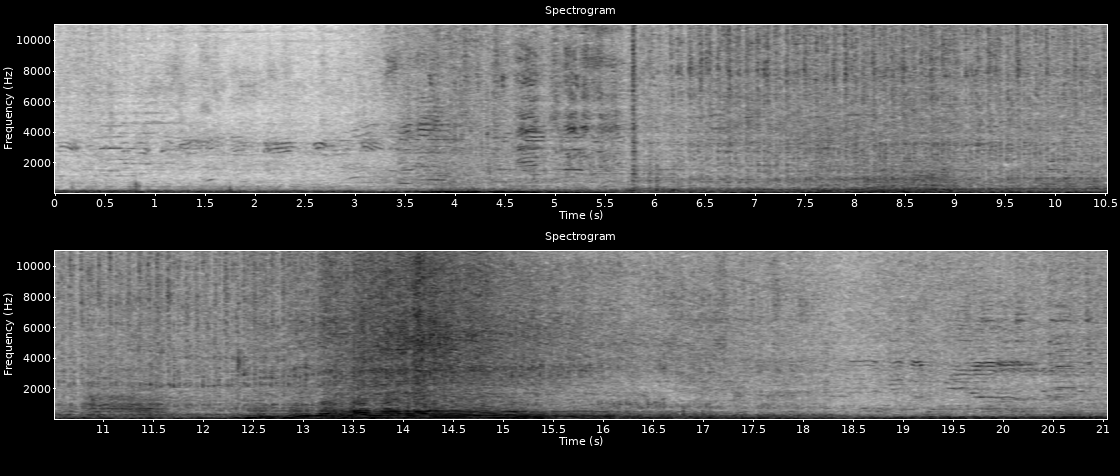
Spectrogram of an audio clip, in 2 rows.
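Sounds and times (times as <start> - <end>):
engines running: 0.0 - 21.0
vehicle engine revving: 0.0 - 21.0.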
